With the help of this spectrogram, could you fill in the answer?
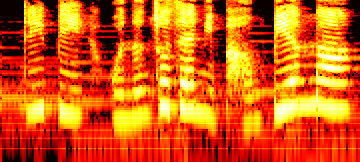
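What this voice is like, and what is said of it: Speaking softly, quiet voice. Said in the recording (Chinese): “小声问”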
